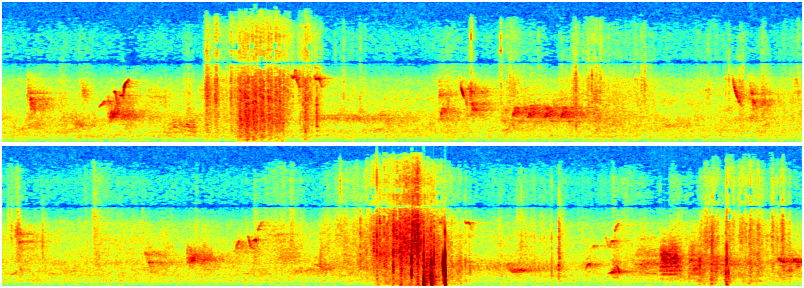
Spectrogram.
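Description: Friarbirds at a birdbath: scattered short bird calls over a steady outdoor hiss, with a brief flurry of wings about two and a half seconds in and a much louder flurry about twelve seconds in.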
